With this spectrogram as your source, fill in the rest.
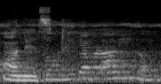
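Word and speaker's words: honest: H silent है और इसका प्रोनाउंसिएशन हम क्या कर रहे हैं? ओ से कर रहे हैं, ऑनेस्ट, ऑनेस्ट, ठीक है।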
